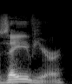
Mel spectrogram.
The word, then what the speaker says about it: Sevier: If you read, and he even gets into some of this, John Sevier, actually how you would really pronounce that is Xavier, but Sevierville, Tennessee.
